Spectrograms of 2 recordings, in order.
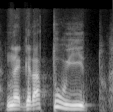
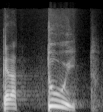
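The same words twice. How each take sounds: First: Gratuito with stressed I, the wrong way; teacher showing the common error. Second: Said in the usual way. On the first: Shown as a demonstration. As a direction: show the mistaken gratuito. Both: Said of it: "O I quase não aparece".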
